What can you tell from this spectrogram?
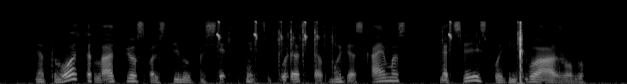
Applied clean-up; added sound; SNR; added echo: neural diffusion model UNIVERSE++.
